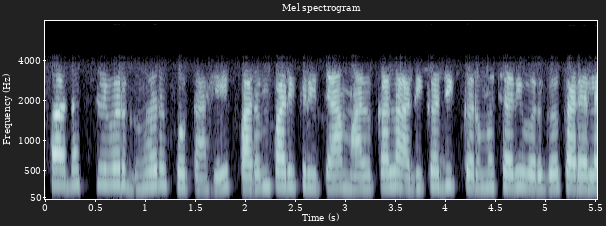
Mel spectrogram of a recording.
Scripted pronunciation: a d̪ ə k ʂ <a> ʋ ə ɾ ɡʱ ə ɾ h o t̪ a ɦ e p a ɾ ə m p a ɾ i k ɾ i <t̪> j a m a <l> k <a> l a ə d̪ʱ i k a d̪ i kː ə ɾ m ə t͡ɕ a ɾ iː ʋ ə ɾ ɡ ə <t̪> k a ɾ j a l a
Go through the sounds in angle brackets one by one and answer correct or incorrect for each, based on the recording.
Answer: incorrect, correct, correct, correct, incorrect

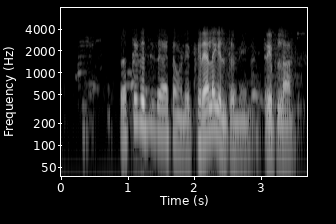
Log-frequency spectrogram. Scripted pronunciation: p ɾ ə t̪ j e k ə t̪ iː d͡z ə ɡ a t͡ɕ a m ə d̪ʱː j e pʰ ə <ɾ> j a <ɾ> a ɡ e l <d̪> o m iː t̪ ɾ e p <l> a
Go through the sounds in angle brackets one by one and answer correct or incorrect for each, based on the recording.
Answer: correct, incorrect, incorrect, correct

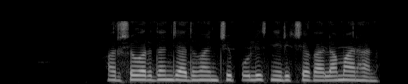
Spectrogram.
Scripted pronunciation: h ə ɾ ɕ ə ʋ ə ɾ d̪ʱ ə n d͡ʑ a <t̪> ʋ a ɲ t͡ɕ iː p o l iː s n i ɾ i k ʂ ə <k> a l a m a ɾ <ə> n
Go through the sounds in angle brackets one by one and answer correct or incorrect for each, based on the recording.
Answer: incorrect, correct, incorrect

